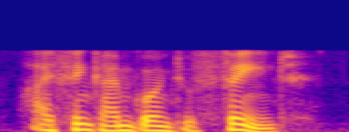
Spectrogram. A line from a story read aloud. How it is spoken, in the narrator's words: she murmured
